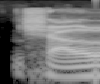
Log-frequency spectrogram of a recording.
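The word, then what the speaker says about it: Sallói: And of course, their their biggest absence here, Daniel Shallow. Did I say it right this time? Shallow.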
